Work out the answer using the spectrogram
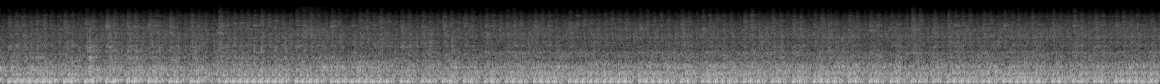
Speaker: And it doesn't slow. It seems to be running. It's stuttering a little bit.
